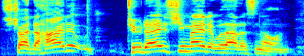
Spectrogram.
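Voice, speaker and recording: A man in his forties, a church class teacher, telling stories in a joking, animated way. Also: sits high, brisk. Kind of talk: casual talk.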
